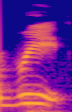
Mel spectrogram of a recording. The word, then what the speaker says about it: wreath: do you think the key word is a wreath can you hear the er and wreath yeah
